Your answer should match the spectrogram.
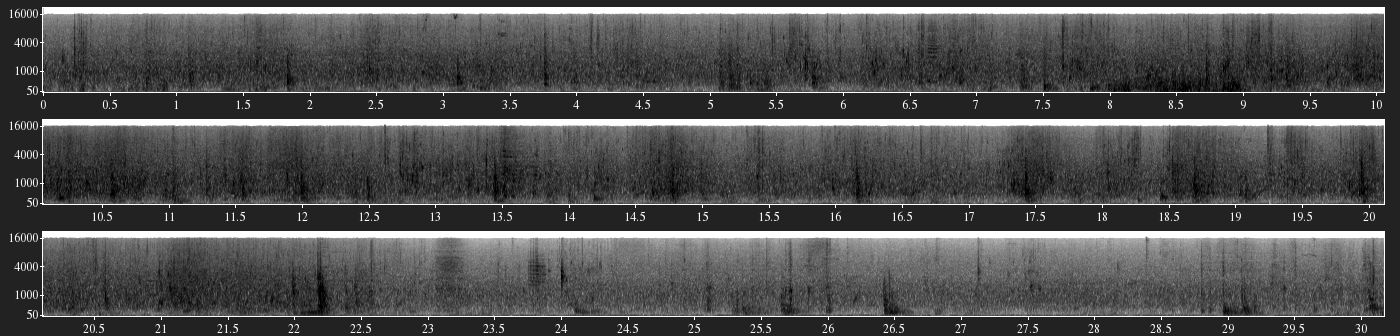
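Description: River water rushing and splashing around a drifting boat's hull, with many small crackling splashes and knocks. Wind hits the microphone in a brief low rumble about eight seconds in, and the water grows quieter over the last third.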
